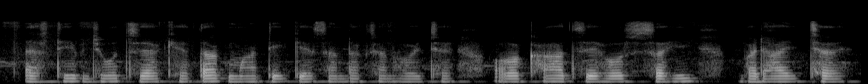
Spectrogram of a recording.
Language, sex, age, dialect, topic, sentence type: Maithili, male, 18-24, Bajjika, agriculture, statement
